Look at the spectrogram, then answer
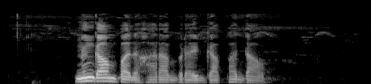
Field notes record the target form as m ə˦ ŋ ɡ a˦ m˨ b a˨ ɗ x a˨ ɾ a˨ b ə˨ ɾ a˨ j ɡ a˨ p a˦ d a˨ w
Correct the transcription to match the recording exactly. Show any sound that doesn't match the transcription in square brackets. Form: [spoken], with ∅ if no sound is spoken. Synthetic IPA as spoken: [n] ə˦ ŋ ɡ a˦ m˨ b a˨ ɗ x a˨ ɾ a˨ b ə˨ ɾ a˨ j ɡ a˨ p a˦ d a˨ w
